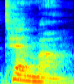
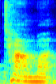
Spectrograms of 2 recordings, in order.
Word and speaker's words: Tamar: Her name is Tamar or Tamar, depending how you want to pronounce her name.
